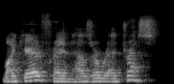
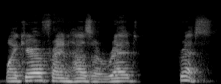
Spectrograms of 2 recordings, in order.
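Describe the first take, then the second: First: "red dress" joined smoothly with one shared D; "red dress" linked without a gap; linked consonants. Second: "red dress" broken by a gap at the end of the sentence; "red dress" said as two separate words; unlinked words. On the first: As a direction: run "red dress" together at the sentence end. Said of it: "we link the sounds". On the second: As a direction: pause between "red" and "dress", sounding both Ds. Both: Shown as a demonstration.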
